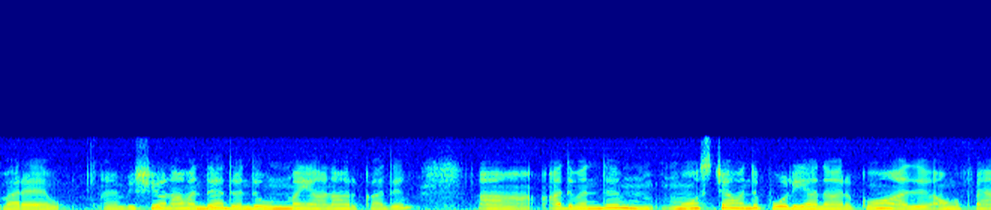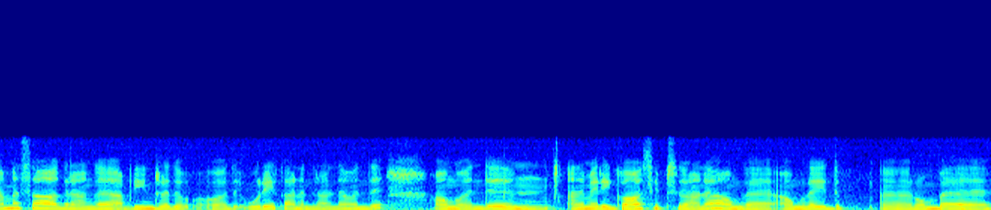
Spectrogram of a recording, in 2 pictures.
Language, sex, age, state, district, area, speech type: Tamil, female, 18-30, Tamil Nadu, Viluppuram, rural, spontaneous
